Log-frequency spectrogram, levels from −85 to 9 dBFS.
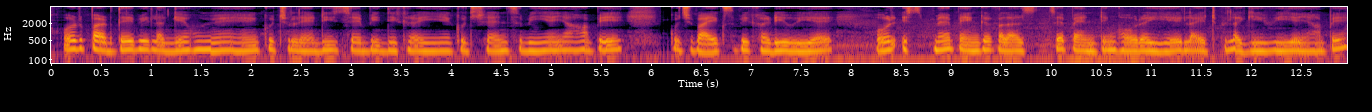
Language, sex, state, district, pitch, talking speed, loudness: Magahi, female, Bihar, Gaya, 200 Hz, 190 wpm, -17 LUFS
